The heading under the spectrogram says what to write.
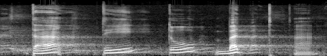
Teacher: Dia huruf ta itu sifat bawaannya itu emang berangin.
